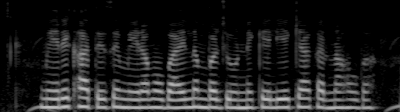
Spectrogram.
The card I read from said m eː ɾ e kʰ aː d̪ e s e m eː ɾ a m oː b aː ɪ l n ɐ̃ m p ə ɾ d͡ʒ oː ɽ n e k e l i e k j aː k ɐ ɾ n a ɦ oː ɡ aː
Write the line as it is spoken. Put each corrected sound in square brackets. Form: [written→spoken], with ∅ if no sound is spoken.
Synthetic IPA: m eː ɾ e kʰ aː [d̪→t̪] e s e m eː ɾ a m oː b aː ɪ l n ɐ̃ m [p→b] ə ɾ d͡ʒ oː ɽ n e k e l i e k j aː k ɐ ɾ n a ɦ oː ɡ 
